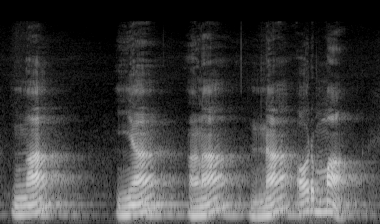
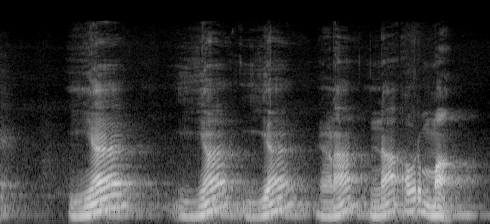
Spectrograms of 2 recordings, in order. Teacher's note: इनको अनुनासिक वर्ण इसलिए कहते हैं क्योंकि इनका उच्चारण हम बिना नासिका के नहीं कर सकते हैं। नासिका माने नाक, बगैर नाक के इनका उच्चारण हम कर ही नहीं सकते हैं, और स्थान भी लगेंगे मुंह के, लेकिन नासिका का जरूर इसमें योग होगा।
